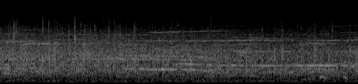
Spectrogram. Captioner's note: cheers and applause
